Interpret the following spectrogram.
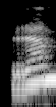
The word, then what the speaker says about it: रम: अब हम करेंगे इसके बीज मंत्र रम का उच्चारण। रा को छोटा बोलेंगे, अम को लंबा बोलेंगे और इस माँ के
